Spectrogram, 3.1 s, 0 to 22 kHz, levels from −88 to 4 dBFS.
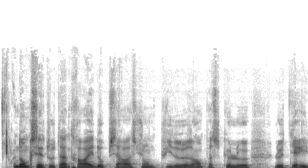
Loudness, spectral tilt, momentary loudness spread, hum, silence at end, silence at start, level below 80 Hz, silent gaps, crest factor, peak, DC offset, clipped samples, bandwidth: -20 LUFS; -6.5 dB/octave; 7 LU; none; 0 s; 0 s; -42 dBFS; none; 18 dB; -2 dBFS; under 0.1%; under 0.1%; 14.5 kHz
